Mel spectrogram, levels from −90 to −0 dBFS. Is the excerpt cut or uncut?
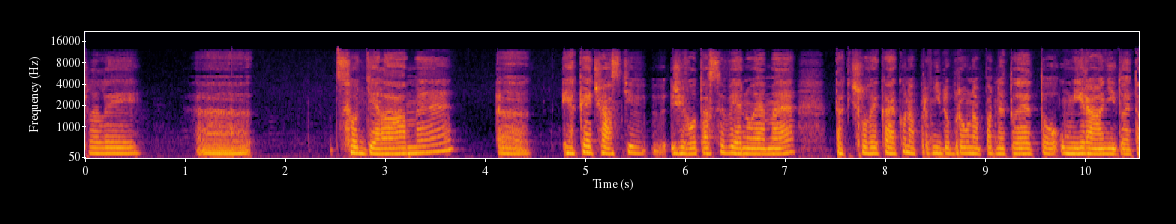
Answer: uncut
